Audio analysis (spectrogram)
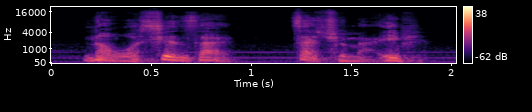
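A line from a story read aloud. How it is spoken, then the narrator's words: Low voice. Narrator (Chinese): 王八低声道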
